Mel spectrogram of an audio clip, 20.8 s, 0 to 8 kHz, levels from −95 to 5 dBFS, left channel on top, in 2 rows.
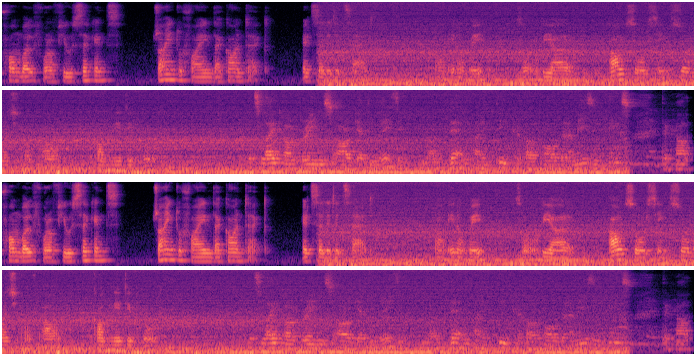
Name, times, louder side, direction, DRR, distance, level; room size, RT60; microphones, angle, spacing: voice 1, 0.0-1.7 2.3-3.9 4.5-5.5 6.5-7.3 7.7-8.6 9.1-11.3 11.8-12.8, right 4 dB, 75° right, 0.5 m, -26 dB
sound 1, 4.7-19.8, equal, 10° right, 0.7 m, -26 dB
voice 2, 13.3-20.7, left 2 dB, 80° left, 0.7 m, -30 dB
3.7 x 2.0 x 2.6 m
head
